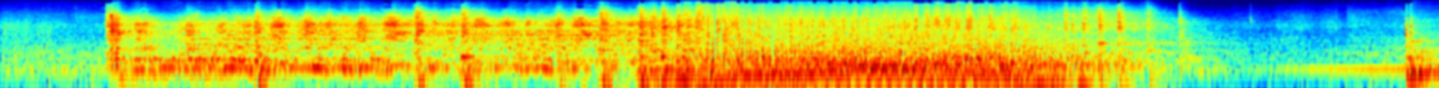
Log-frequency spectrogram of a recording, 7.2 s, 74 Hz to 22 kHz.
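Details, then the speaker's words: Junkyard 305 V8 on first start, idle cranked up. It fires, runs rough for about five seconds, then sags and dies before cranking again. Fuel starvation suspected: it's not getting any fuel, though oil pressure is present. "why is it dying You' think it wouldn't want that much"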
